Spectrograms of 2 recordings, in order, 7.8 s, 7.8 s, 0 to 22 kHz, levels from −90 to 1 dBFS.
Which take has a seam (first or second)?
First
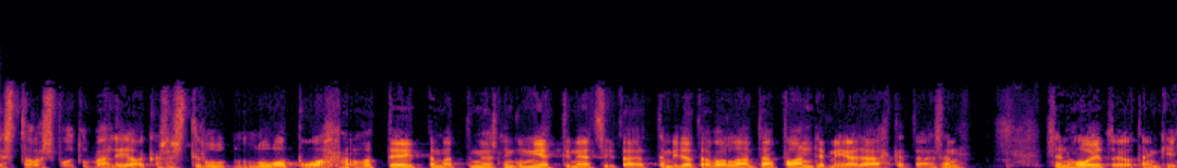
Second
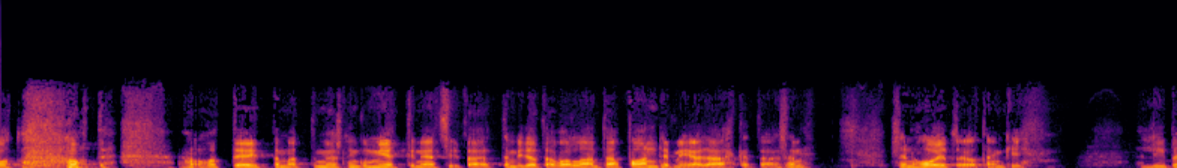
first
